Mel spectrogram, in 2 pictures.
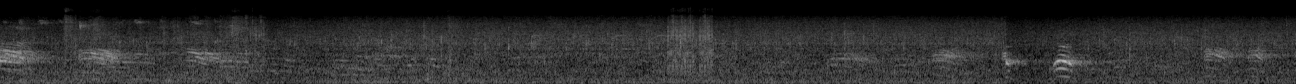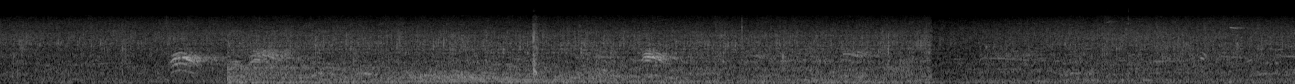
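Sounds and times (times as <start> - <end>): outdoor hiss: 0.0 - 25.9
low hum: 15.2 - 22.3.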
